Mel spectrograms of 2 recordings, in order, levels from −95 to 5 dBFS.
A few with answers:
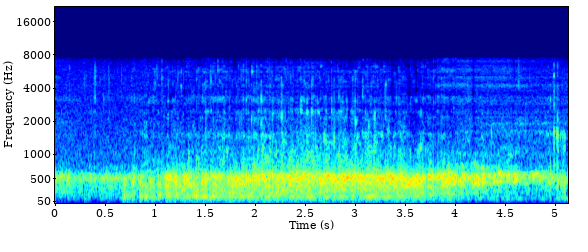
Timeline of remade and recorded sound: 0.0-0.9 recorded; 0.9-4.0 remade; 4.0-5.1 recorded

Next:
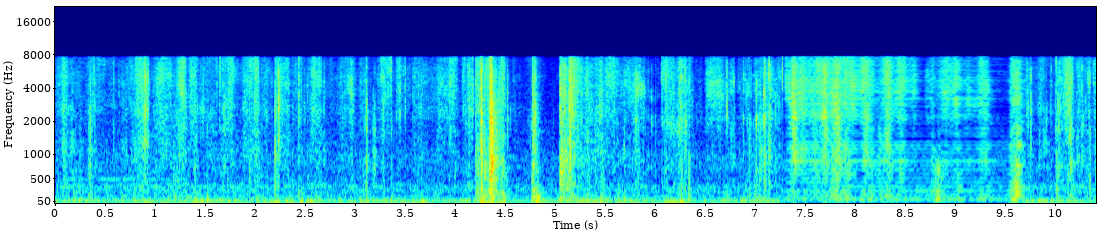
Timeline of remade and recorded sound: 0.0-7.3 recorded; 7.3-9.7 remade; 9.7-10.4 recorded

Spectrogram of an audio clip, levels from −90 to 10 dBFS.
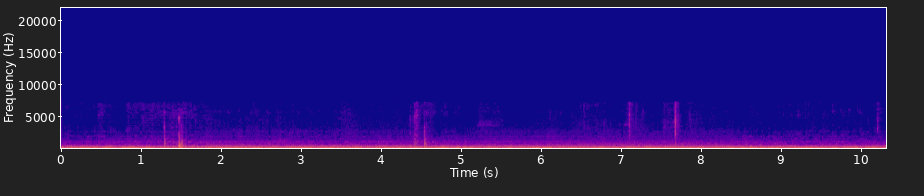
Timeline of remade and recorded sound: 0.0-1.8 remade; 1.8-4.4 recorded; 4.4-5.1 remade; 5.1-8.4 recorded; 8.4-10.3 remade

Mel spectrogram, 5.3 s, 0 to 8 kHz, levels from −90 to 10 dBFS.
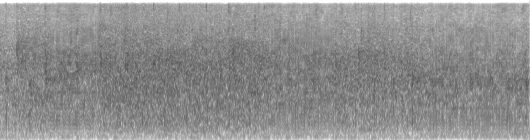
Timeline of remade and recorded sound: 0.0-0.5 recorded; 0.5-1.0 remade; 1.0-2.7 recorded; 2.7-3.4 remade; 3.4-4.3 recorded; 4.3-5.3 remade

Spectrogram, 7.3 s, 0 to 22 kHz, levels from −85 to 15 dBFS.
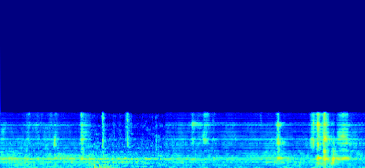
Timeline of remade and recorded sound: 0.0-1.8 remade; 1.8-3.3 recorded; 3.3-7.3 remade

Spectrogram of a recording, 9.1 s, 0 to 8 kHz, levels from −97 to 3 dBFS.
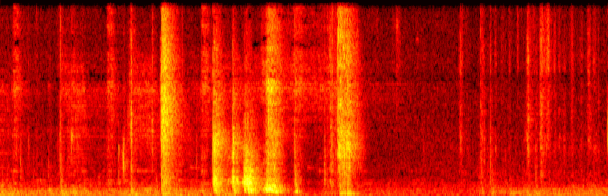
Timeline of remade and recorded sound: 0.0-9.1 recorded

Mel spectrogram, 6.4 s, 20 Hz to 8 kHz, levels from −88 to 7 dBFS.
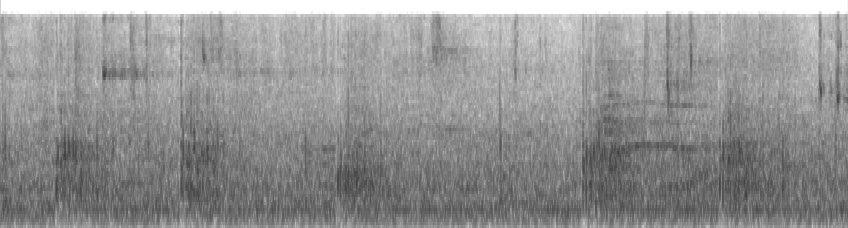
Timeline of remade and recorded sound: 0.0-6.4 recorded

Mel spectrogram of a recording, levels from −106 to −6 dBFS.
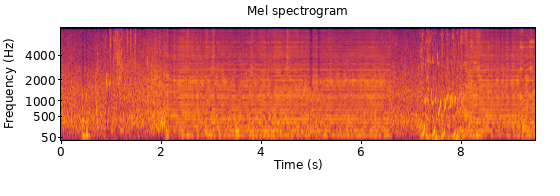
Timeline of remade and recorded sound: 0.0-2.1 recorded; 2.1-6.6 remade; 6.6-8.0 recorded; 8.0-9.5 remade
